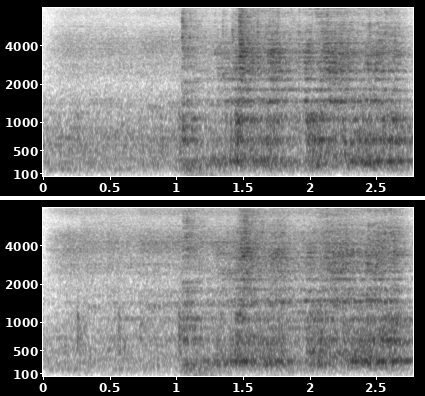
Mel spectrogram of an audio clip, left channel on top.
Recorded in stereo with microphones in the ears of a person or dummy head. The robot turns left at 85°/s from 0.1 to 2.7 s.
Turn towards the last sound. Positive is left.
turn(degrees=-20)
